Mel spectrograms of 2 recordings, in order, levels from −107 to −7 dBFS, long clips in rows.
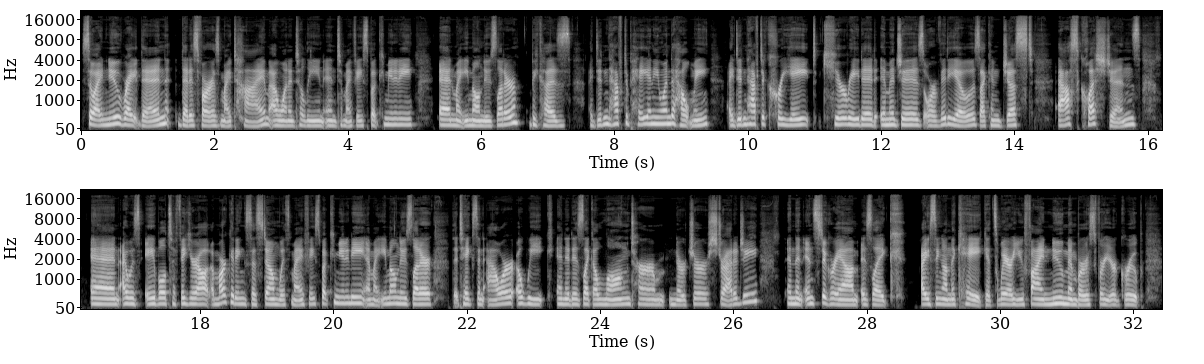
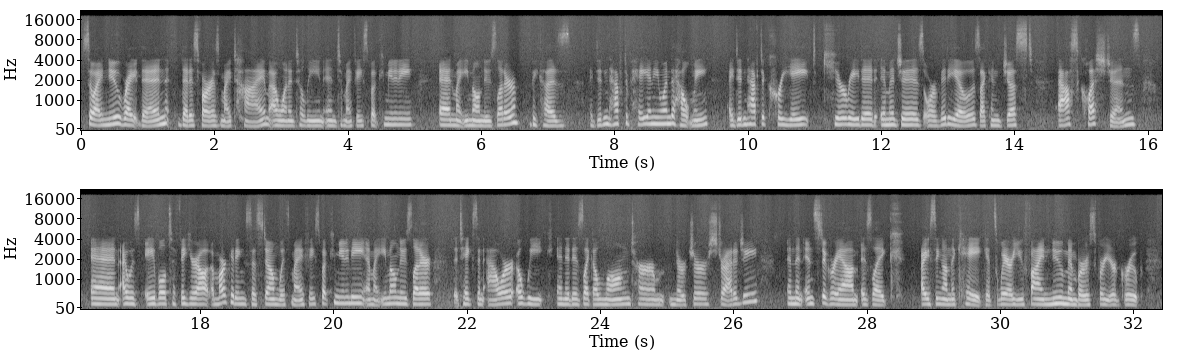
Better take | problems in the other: first | hiss; noticeable; throughout; 20 dB below the speech

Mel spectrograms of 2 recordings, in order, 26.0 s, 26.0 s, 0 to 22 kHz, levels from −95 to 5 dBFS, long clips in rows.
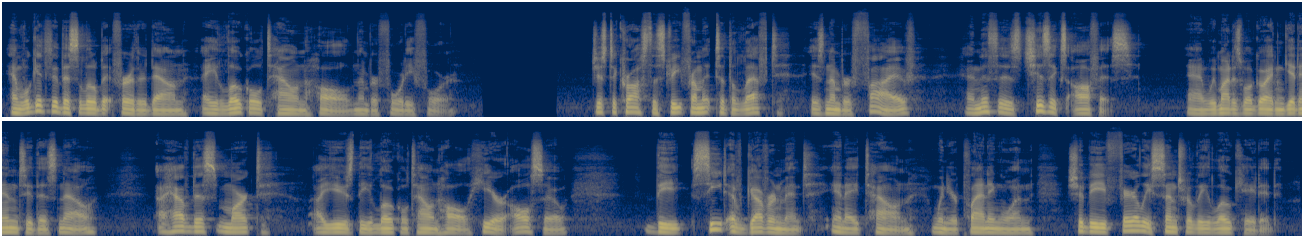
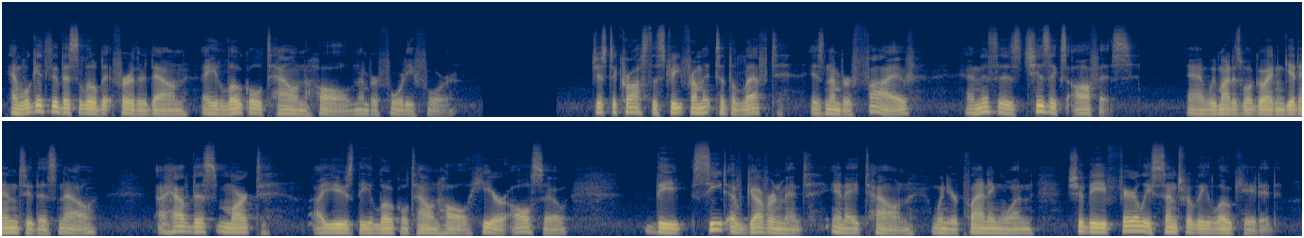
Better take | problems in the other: first | muffled; very; fading above 2.5 kHz

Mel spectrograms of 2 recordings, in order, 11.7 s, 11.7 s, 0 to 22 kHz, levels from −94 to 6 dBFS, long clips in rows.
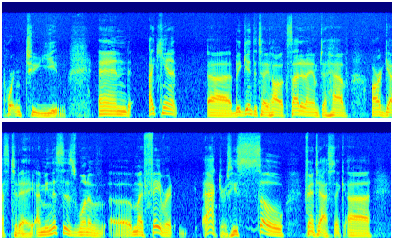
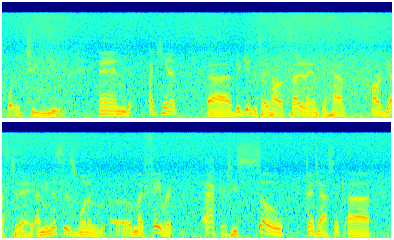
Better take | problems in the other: first | hiss; loud; throughout; 5 dB below the speech; faint in the first

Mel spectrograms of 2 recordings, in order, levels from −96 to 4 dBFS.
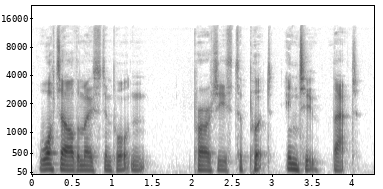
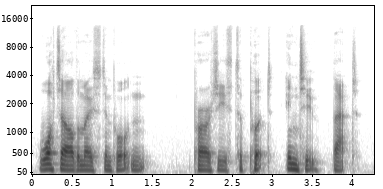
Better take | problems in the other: first | muffled; slightly; fading above 1.5 kHz

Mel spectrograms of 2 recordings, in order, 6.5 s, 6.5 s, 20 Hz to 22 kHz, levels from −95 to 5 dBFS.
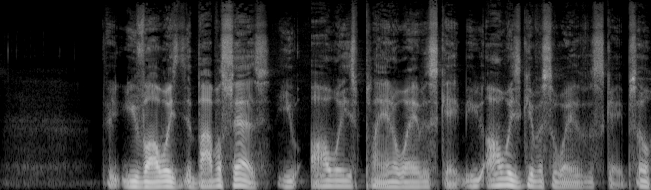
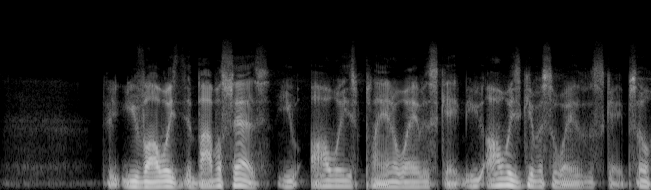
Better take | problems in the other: first | muffled; slightly; fading above 4 kHz

